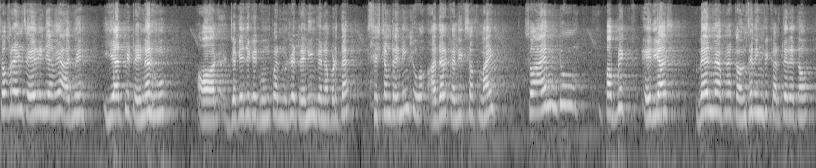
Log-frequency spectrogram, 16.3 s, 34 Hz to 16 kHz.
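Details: Adult man with severe cerebral palsy since birth, considered 100% disabled, who could not walk or talk as a child; finding: dysarthria due to cerebral palsy.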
